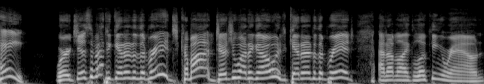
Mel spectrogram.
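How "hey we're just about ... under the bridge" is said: screaming, yelling, pitched higher. Retelling running into a bar and urging strangers: retelling own screaming. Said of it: "I've been screaming at them".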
